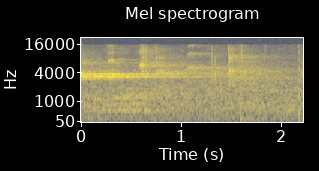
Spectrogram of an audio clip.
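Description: A referee's whistle blast, held briefly and fading out within the first second. Then a few faint knocks and short high squeaks from the basketball and sneakers on the hardwood court, in a large echoing gym.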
